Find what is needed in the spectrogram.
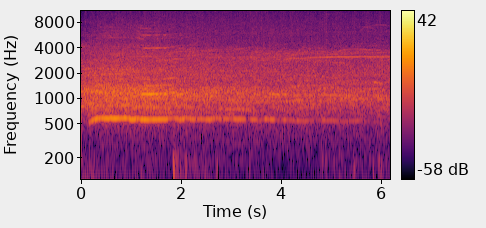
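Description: Roller coaster riders screaming together, with one high scream held steady for about five seconds over the crowd noise. It cuts in and out abruptly.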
